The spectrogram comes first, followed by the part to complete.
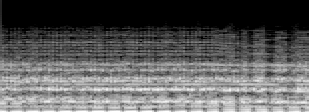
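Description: Live experimental electronic music: a rapidly pulsing low synthesizer bass drone under a dense layer of sustained, steady synth tones.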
